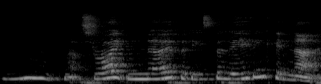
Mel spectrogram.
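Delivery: ordinary delivery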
